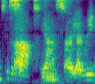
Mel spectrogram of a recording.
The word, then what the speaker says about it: Cassatt: Cassatt.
